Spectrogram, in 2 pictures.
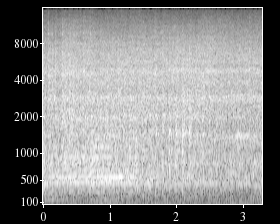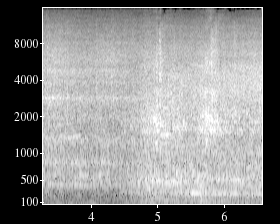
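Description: A passenger train rumbles and clatters along the tracks.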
